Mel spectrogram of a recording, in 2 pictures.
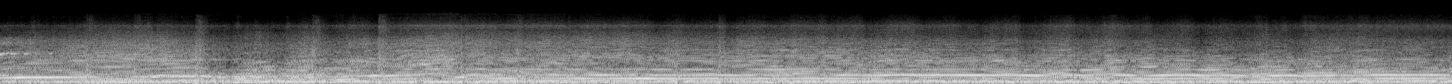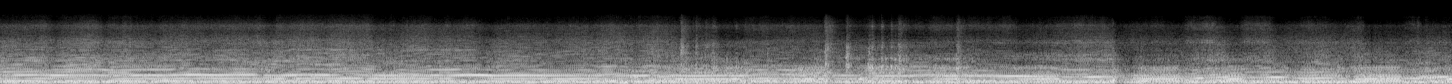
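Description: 1975 C3 Corvette's V8 held at high revs through a long burnout, its rear tyres spinning on the pavement. The revs hold steady with slight wavering, with a brief drop near the end.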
